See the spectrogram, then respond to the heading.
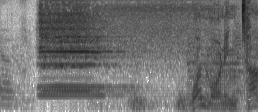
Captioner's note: engine whistles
